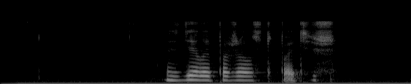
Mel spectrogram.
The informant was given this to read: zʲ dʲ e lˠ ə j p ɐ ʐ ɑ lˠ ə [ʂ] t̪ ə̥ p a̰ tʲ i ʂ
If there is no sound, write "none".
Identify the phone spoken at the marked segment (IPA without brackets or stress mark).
s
